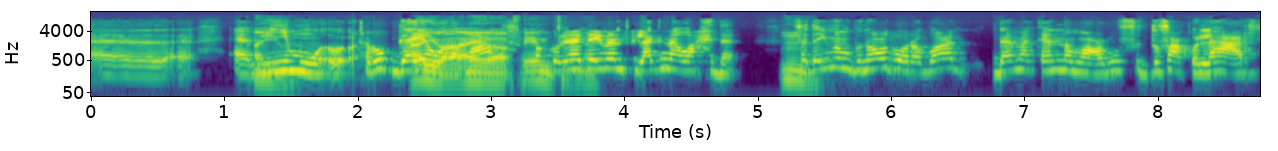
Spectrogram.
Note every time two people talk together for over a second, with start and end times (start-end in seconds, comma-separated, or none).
2.4-3.9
